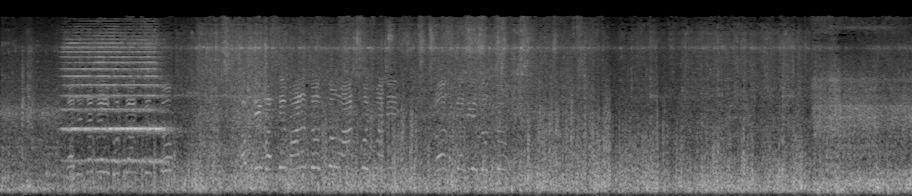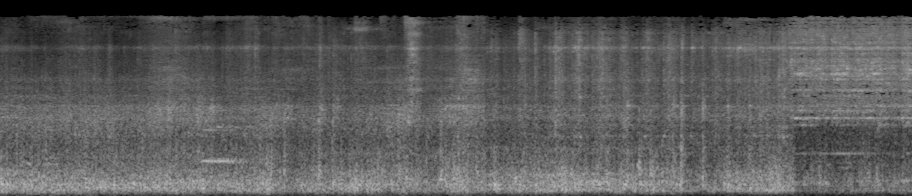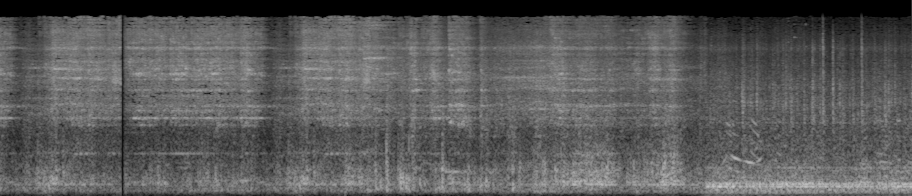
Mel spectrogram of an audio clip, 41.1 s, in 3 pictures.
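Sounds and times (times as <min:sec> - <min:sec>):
clickety-clack over rail joints: 0:00.0 - 0:41.0
train wheels rumbling: 0:00.0 - 0:41.0
high wheel squeal: 0:25.5 - 0:37.7.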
